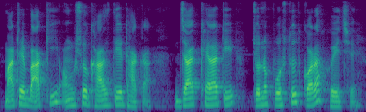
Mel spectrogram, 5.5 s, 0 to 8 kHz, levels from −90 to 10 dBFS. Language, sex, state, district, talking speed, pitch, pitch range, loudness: Bengali, male, West Bengal, Alipurduar, 130 wpm, 125 Hz, 105-135 Hz, -20 LUFS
